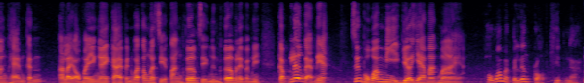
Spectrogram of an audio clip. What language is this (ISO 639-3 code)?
tha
